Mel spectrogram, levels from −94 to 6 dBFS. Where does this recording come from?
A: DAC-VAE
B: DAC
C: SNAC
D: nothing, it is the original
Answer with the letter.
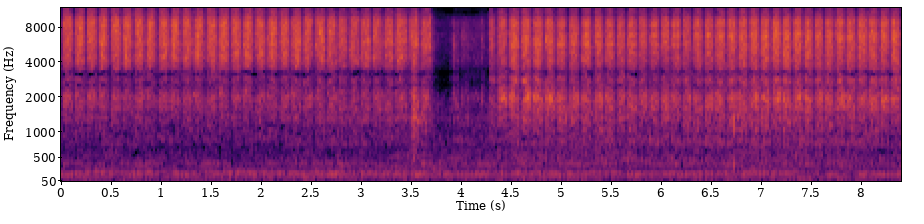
D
